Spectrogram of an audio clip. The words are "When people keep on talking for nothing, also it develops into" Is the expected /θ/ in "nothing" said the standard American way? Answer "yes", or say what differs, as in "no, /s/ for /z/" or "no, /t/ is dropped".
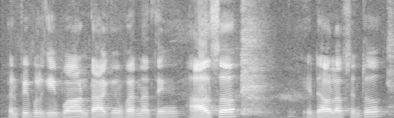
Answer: no, /t/ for /θ/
